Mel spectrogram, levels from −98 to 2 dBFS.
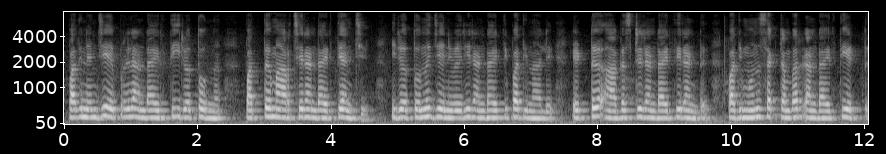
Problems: none marked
